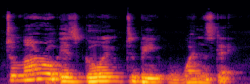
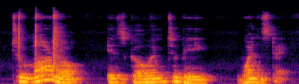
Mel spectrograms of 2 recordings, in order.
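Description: First: Said in the usual way. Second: TOMORROW loud, then a pause; stress on TOMORROW. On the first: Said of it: "use it in a sentence". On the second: Shown as a demonstration. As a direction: punch "tomorrow" and set it apart. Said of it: "if I'm emphasizing the word tomorrow".

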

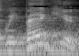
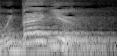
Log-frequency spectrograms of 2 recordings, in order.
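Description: First: Said in the usual way. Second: "we beg you" pitched higher and slowed, pleading hard; impassioned, slow, high "we beg you"; passionate plea. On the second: Shown as a demonstration. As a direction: beg them with real passion, stretching "beg". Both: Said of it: "Feel the passion".

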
